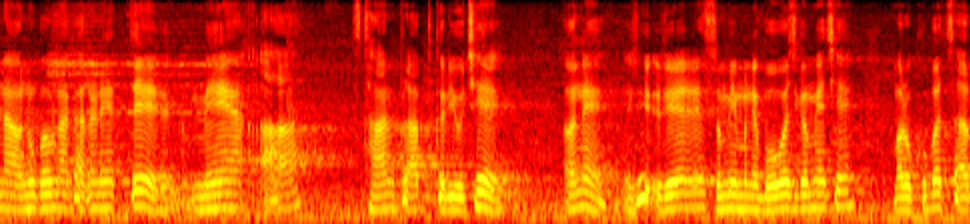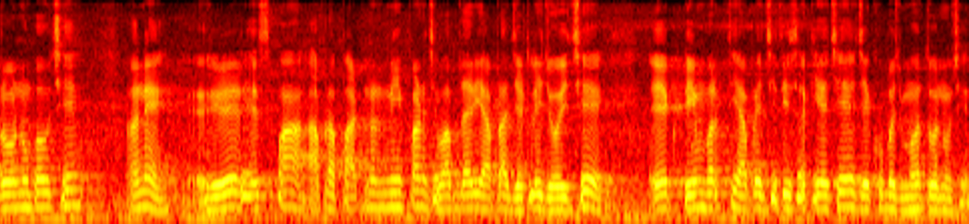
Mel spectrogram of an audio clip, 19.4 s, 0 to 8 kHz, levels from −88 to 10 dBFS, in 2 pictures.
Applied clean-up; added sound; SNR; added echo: none; none; none; none.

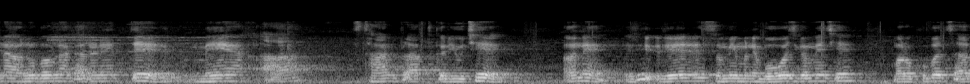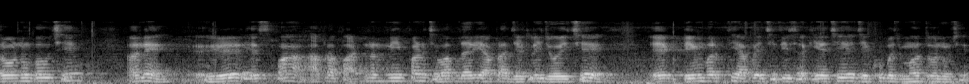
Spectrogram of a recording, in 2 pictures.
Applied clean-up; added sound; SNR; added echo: none; Waves, surf; 19 dB; reverberation time 0.3 s.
